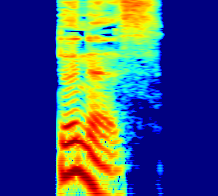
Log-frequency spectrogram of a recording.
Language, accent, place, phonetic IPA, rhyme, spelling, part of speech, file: German, Germany, Berlin, [ˈdʏnəs], -ʏnəs, dünnes, adjective, De-dünnes.ogg
- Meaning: strong/mixed nominative/accusative neuter singular of dünn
